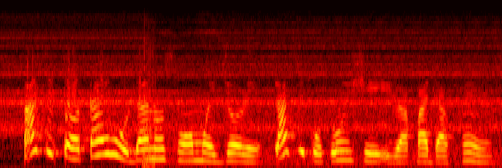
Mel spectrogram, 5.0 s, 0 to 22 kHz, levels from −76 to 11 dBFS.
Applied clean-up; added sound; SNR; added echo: none; Hiss / Fire; 17 dB; none.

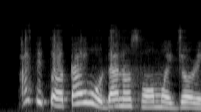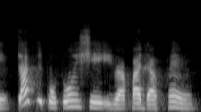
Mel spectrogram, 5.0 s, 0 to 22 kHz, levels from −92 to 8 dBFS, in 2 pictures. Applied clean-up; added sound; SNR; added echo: neural mask model DeepFilterNet 3.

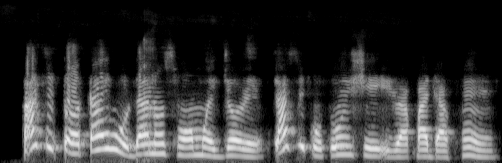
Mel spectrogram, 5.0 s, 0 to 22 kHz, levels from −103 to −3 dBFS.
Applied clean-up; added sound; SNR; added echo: neural mask model Resemble Enhance denoiser.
